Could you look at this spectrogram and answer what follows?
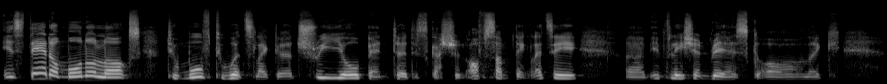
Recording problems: thin; very; fading below 300 Hz

